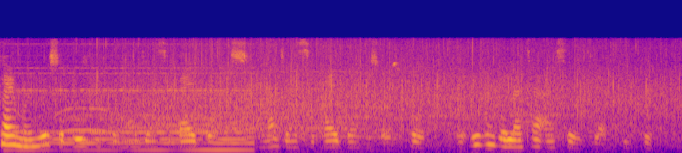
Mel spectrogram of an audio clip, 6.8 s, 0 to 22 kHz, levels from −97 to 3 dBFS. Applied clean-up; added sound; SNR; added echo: none; Organ + Applause; 5 dB; none.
